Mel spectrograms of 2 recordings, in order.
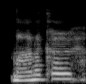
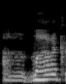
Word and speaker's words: Manuka: At the moment, he's currently based over in Monica. Monica is one of the older suburbs in Canberra,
